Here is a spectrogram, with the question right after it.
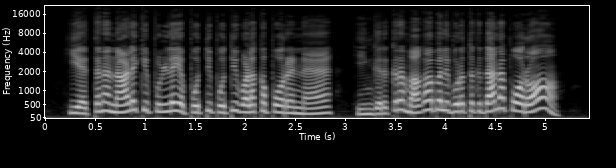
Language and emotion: Tamil, angry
